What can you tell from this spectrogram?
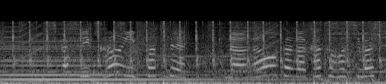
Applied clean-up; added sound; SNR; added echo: none; Bicycle + Bowed string instrument; 0 dB; none.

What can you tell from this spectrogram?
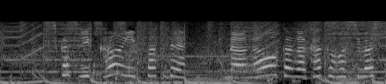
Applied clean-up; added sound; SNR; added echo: none; none; none; none.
